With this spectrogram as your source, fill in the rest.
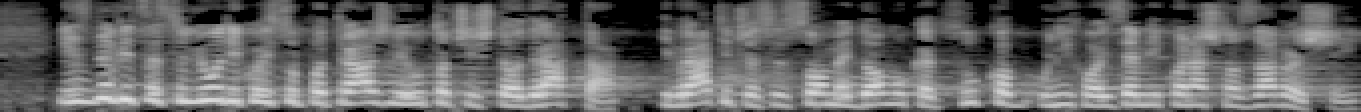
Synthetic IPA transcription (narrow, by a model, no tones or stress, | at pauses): izbje̞ɡlit̪sesuʎuːd̪iko̞jisupo̞t̪ɾaːʒiliut̪o̞t͡ʃiʃt̪eo̞d̪ɾat̪a̰ | iʋɾaːt̪it͡ʃese̞usʋo̞me̞d̪o̞mukad̪suːko̞buɲixo̞ʋo̞jze̞mʎiko̞nat͡ʃnozaʋr̩ʃi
